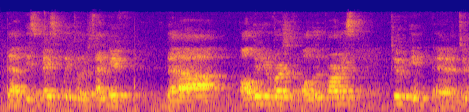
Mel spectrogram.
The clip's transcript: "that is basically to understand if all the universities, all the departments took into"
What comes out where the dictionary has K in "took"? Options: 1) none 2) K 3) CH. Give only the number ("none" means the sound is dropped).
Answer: 1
